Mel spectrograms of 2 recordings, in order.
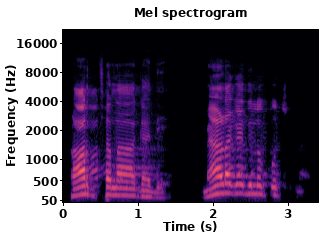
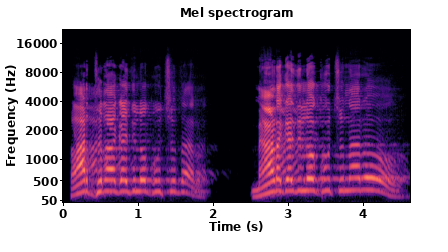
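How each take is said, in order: First: Said in the usual way. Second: Preaching at full force. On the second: Real, not acted. Preacher proclaiming the answer to the congregation, loud. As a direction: drive the answer home.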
